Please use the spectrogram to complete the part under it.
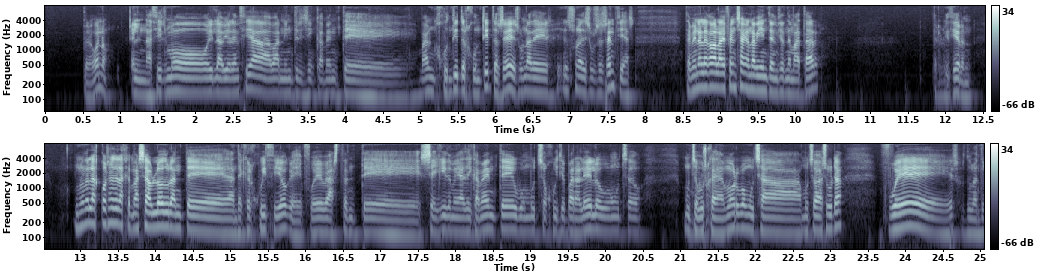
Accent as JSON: {"language": "Spanish", "town": "Pinto", "region": "Community of Madrid", "country": "Spain", "tie": "born or raised there", "said": "Hablo del de un chico de mi pueblo, de Pinto"}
